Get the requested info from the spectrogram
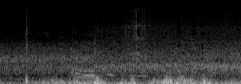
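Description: A brief distant shout on the field about a second in, over irregular low rumbling on the camera microphone, with a sharp click just before.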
